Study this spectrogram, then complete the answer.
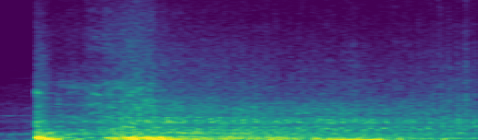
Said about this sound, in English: The vintage diesel engine that drives the Ghost Bus tour of Edinburgh might alarm climate activists, but it's also an economic engine, providing dozens of local jobs.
